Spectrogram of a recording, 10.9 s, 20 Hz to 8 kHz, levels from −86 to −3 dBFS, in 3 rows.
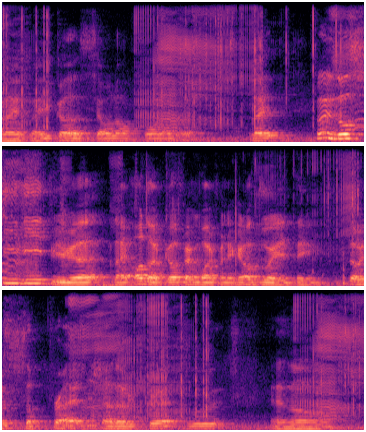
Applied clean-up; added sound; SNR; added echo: none; Squeak; 16 dB; none.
